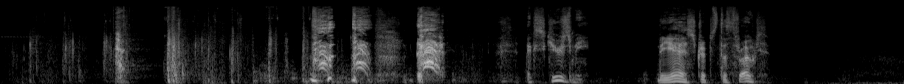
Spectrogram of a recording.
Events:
0.0s-0.4s: cricket
0.0s-9.0s: video game sound
0.0s-9.0s: wind
0.0s-0.4s: run
0.6s-0.8s: run
0.8s-1.0s: cricket
1.0s-1.2s: run
1.1s-1.2s: human voice
1.6s-2.5s: run
1.6s-1.8s: human voice
2.7s-2.9s: run
3.0s-3.4s: cough
3.5s-3.7s: cough
3.7s-4.1s: gasp
4.2s-4.4s: cough
4.6s-4.9s: footsteps
4.9s-5.2s: gasp
5.2s-5.9s: male speech
5.3s-5.5s: footsteps
6.6s-7.7s: male speech

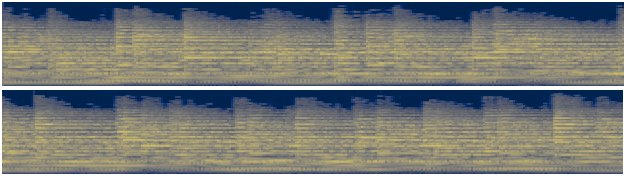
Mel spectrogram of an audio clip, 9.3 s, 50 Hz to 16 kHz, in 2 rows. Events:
0.0s-9.3s: church bell

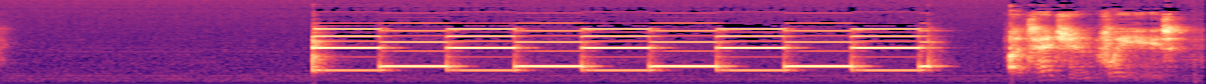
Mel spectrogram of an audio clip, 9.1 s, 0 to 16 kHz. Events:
0.0s-9.0s: mechanisms
2.3s-7.2s: alarm
7.5s-8.9s: male speech

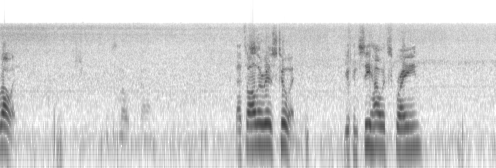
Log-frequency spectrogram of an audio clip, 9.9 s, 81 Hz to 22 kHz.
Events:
0.0s-0.3s: man speaking
0.0s-8.4s: conversation
0.0s-9.9s: spray
0.0s-9.9s: wind
1.0s-1.3s: wind noise (microphone)
2.1s-3.1s: man speaking
4.6s-6.2s: man speaking
6.1s-6.3s: wind noise (microphone)
6.8s-8.5s: man speaking
9.1s-9.3s: wind noise (microphone)

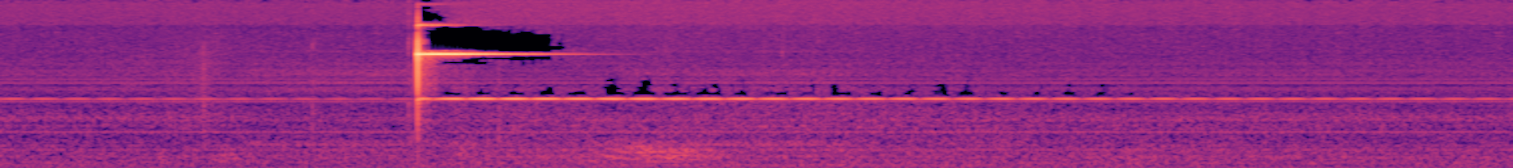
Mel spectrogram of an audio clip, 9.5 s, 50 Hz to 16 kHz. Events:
0.0s-9.4s: mechanisms
0.0s-9.4s: tuning fork

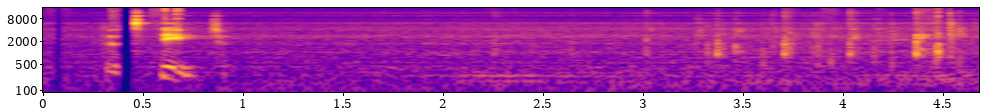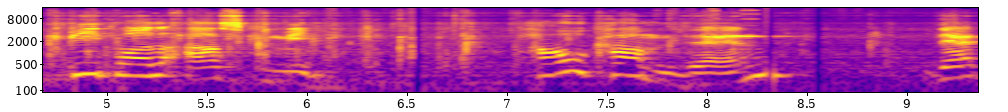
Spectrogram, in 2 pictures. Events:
0.0s-9.3s: mechanisms
0.3s-0.3s: man speaking
0.6s-1.0s: man speaking
2.1s-7.9s: clapping
4.7s-6.0s: man speaking
7.0s-8.3s: man speaking
8.8s-9.0s: clapping

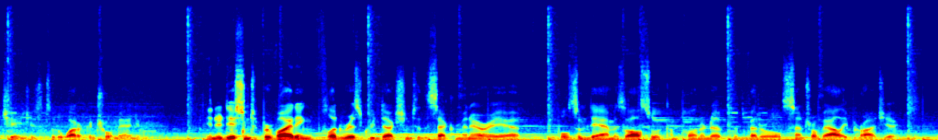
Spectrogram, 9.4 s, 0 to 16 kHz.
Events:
0.0s-1.4s: man speaking
0.0s-1.7s: mechanisms
0.0s-9.3s: music
1.7s-9.3s: background noise
2.2s-3.1s: man speaking
3.2s-5.3s: man speaking
5.5s-9.1s: man speaking

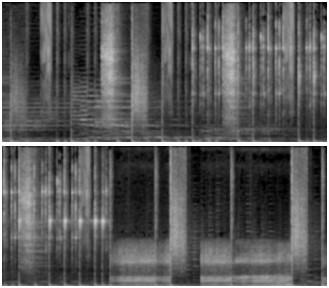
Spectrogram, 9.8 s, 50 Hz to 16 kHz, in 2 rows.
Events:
0.0s-9.7s: music
6.4s-7.4s: sound effect
7.8s-9.2s: sound effect

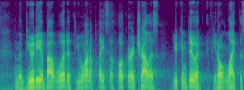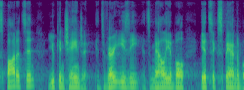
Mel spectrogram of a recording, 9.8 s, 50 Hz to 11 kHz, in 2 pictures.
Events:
0.0s-0.2s: breathing
0.0s-9.7s: breathing
0.3s-3.2s: man speaking
3.2s-3.4s: breathing
3.5s-5.5s: man speaking
5.6s-5.8s: breathing
5.8s-6.6s: man speaking
6.8s-8.5s: man speaking
8.6s-8.8s: breathing
8.9s-9.7s: man speaking

